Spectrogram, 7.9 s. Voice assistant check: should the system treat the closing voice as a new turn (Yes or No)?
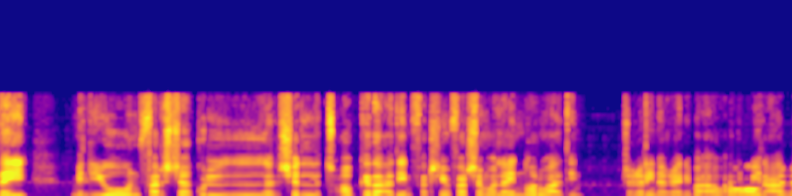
Yes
